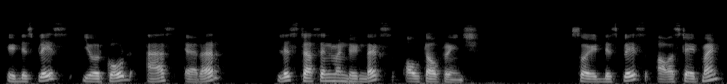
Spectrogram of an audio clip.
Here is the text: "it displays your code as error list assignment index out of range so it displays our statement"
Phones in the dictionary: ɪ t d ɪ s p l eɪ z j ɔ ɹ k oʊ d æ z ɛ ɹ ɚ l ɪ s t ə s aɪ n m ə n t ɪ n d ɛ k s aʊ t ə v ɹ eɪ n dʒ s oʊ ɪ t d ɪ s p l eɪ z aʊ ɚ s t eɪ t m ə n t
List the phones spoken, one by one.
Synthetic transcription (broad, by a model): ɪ t d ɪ s p l eɪ s j ɔ ɹ k oʊ d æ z ɛ ɹ ɚ l ɪ s t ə s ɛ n m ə n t ɪ n d ɛ k s aʊ t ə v ɹ eɪ n dʒ s oʊ ɪ t d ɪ s p l eɪ s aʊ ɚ s t eɪ t m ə n t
